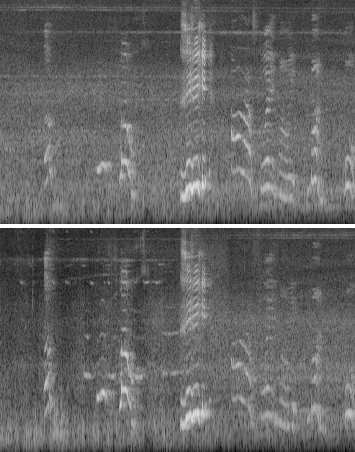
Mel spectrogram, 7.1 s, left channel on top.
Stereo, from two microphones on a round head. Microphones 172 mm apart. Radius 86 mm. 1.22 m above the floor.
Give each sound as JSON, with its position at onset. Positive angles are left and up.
{"t": 0.9, "sound": "a child speaking", "side_deg": -45, "distance_m": 3.5}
